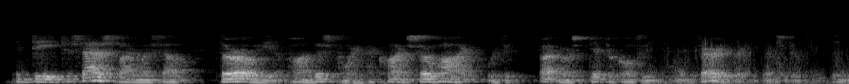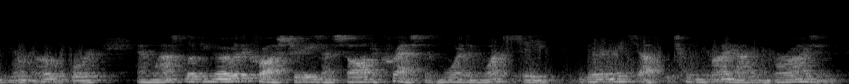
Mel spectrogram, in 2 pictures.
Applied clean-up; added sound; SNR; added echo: neural separator model SepFormer DNS4.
